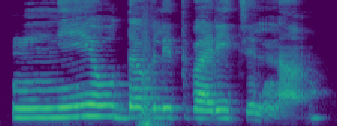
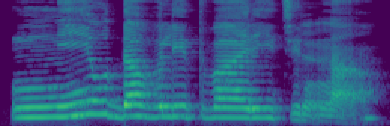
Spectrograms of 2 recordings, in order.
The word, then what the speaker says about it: неудовлетворительно: The first O is unstressed and it sits far from the stressed syllable, so it's reduced and must be pronounced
